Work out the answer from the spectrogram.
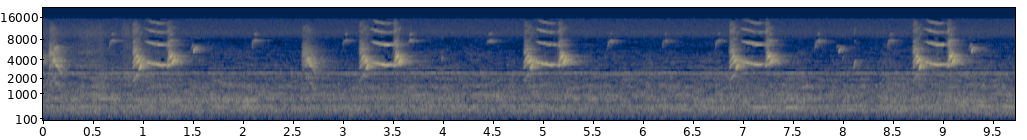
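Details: European goldfinch in the UK, July 2017, calling as it looks for its young; five clear bursts of high tinkling chirps, each a quick rising-falling cluster, spaced about two seconds apart, with a low constant hum behind.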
